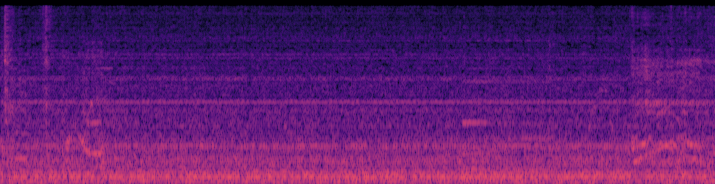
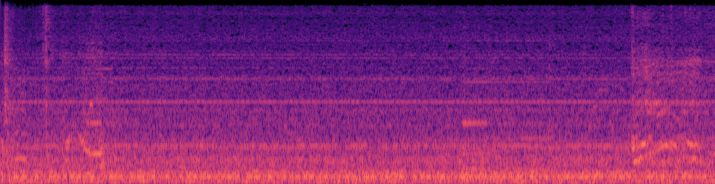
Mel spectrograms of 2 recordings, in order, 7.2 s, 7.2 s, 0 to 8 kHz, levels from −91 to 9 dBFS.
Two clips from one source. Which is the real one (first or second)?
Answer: second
